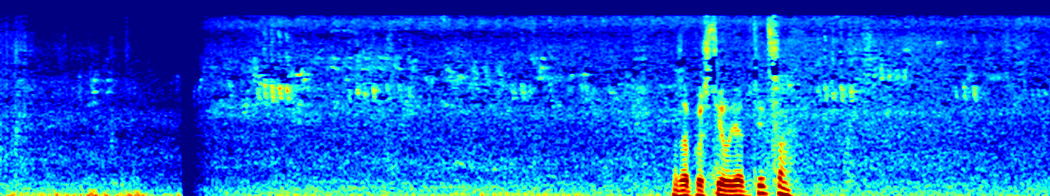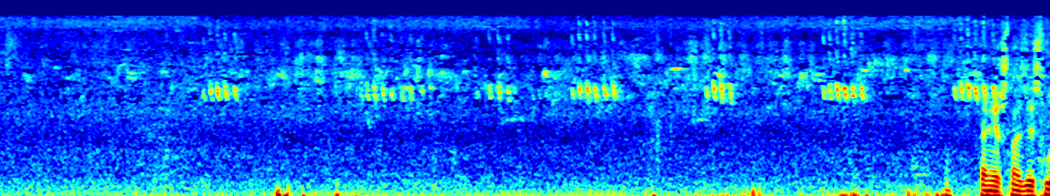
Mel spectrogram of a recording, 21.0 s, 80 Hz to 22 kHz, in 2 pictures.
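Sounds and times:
steady outdoor hiss: 0.0 - 21.0
finches chirping: 2.0 - 21.0.

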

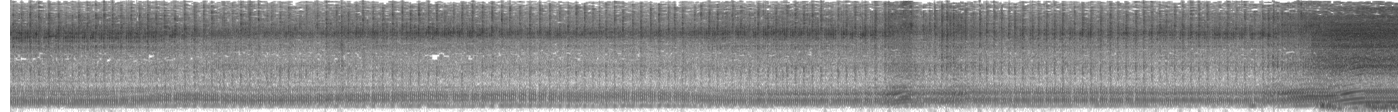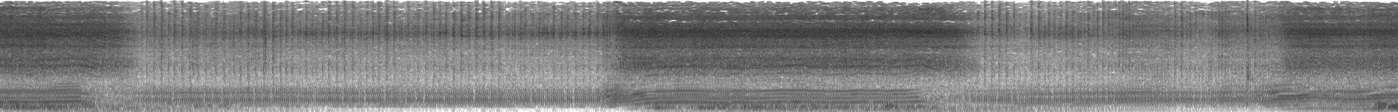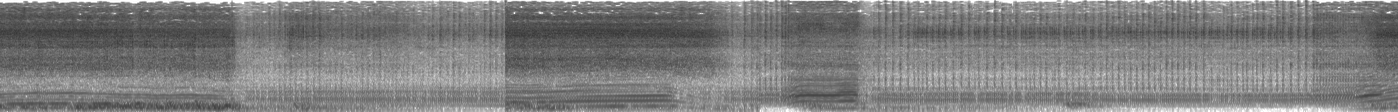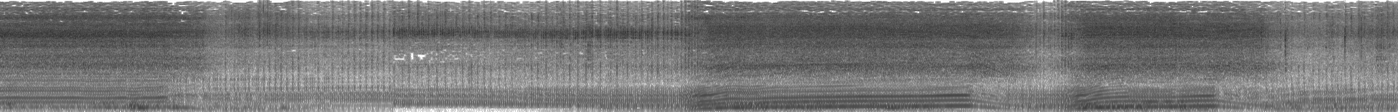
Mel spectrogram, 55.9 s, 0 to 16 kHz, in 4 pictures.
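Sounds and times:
chainsaw engine revving: 0.1 - 55.9.

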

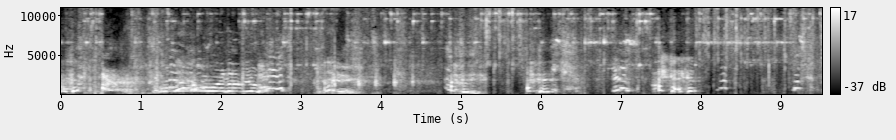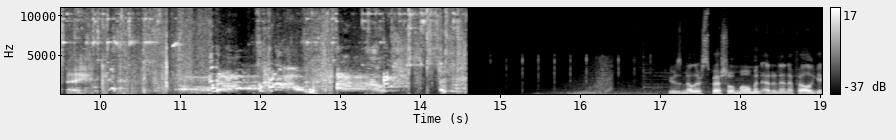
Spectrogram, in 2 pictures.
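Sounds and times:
dog whining and yipping: 0.0 - 14.6
man talking: 1.2 - 3.9, 17.1 - 19.0.

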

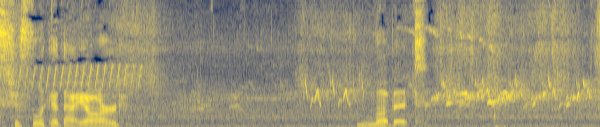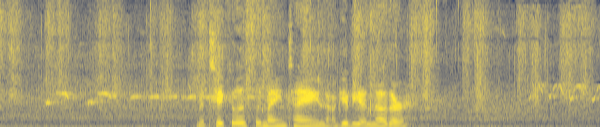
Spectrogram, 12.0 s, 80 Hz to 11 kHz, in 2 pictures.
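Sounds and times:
songbirds chirping: 0.0 - 12.0.

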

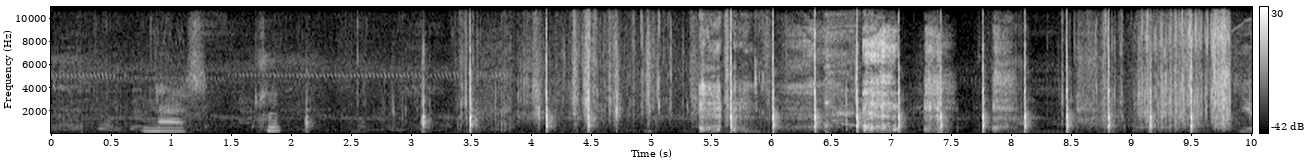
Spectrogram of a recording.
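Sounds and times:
hand axe chopping wood: 3.1 - 4.8.

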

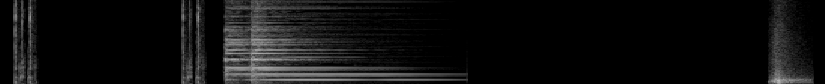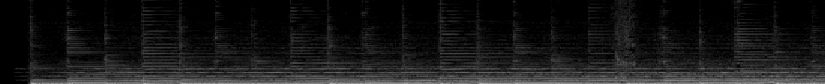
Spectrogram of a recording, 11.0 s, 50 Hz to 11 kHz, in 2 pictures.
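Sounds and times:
bell-like notification ding: 1.5 - 3.1
music: 5.6 - 11.0.

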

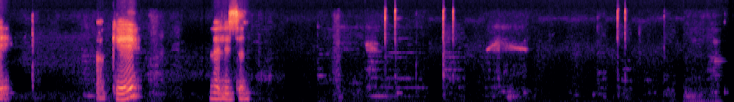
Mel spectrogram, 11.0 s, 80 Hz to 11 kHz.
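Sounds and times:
sharp clicks: 9.2 - 9.5.

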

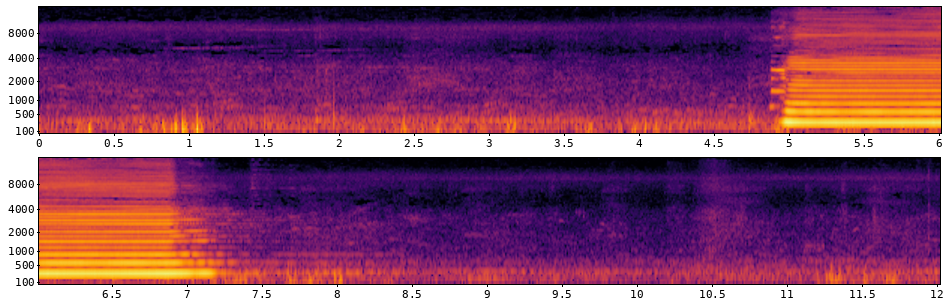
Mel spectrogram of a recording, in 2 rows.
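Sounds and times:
train horn blast: 4.8 - 8.1.

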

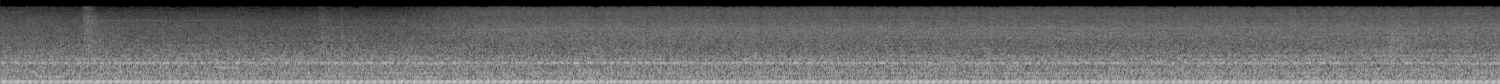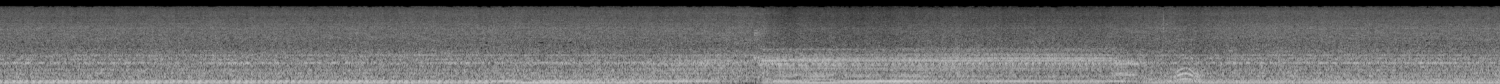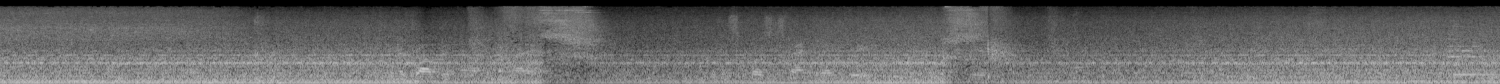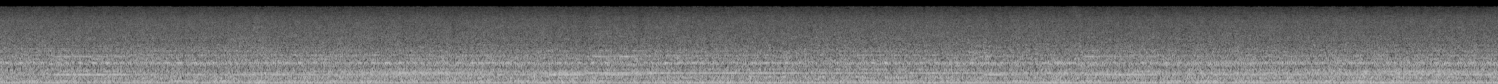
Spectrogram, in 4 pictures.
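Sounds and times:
machining centre humming: 0.0 - 59.9.

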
